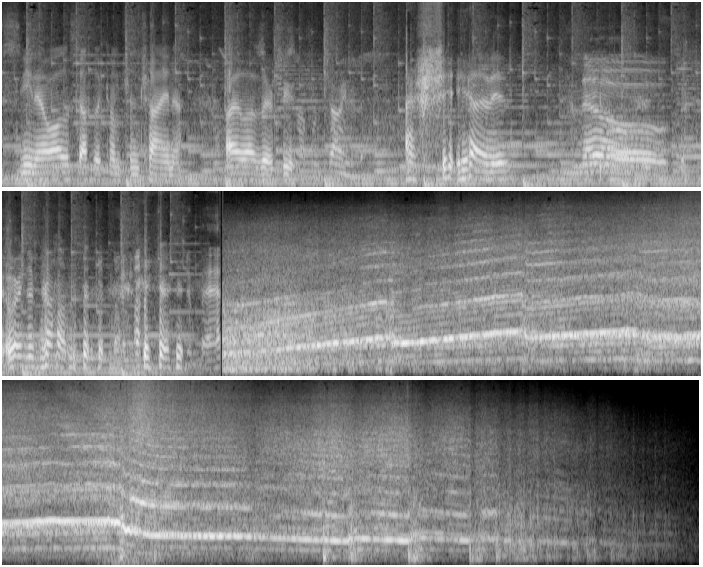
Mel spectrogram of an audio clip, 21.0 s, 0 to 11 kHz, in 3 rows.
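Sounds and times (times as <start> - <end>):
racing car engine revving: 9.2 - 20.0.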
